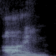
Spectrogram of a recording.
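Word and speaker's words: ayin: So the one we need to worry about tonight is ain. So uh which is silent when you read Hebrew today actually had a very soft guttural sound a little bit like an H.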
